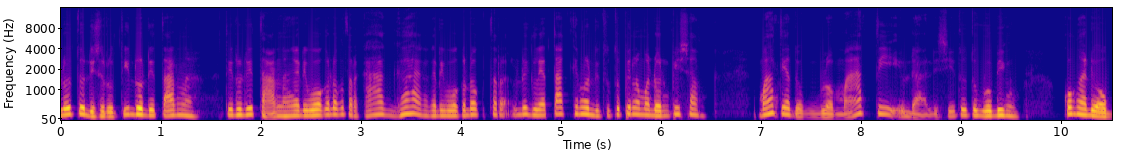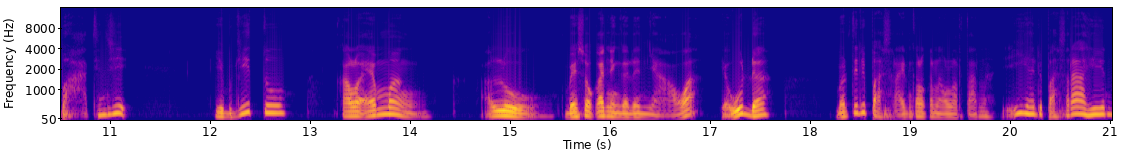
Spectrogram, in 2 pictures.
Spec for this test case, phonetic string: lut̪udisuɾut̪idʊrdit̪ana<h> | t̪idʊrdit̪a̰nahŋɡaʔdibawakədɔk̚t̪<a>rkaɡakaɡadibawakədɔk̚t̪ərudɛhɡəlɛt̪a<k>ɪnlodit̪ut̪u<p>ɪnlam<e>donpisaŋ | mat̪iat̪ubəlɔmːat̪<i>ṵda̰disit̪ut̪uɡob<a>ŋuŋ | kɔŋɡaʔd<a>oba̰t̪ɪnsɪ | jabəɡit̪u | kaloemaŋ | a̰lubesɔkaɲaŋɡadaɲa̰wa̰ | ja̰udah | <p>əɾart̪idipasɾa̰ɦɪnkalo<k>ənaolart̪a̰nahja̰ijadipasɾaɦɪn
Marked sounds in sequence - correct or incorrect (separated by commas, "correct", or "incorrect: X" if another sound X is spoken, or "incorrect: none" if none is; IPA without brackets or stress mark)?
correct, incorrect: ə, correct, correct, incorrect: a, correct, incorrect: i, incorrect: i, incorrect: b, correct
